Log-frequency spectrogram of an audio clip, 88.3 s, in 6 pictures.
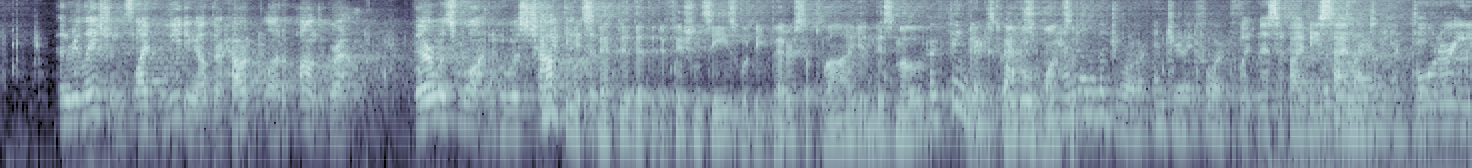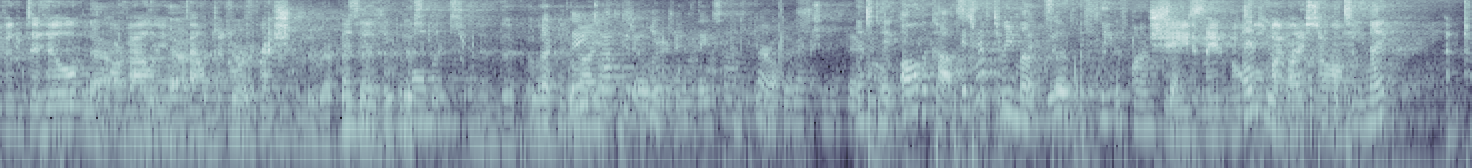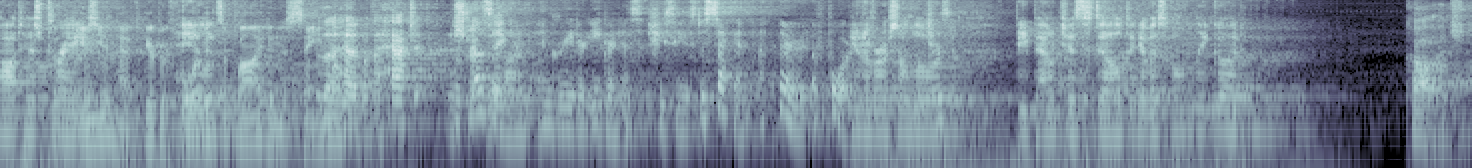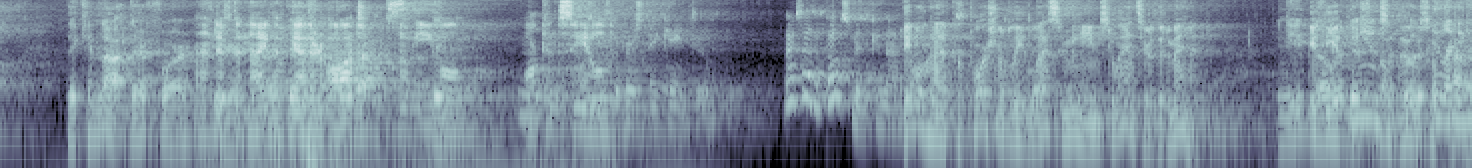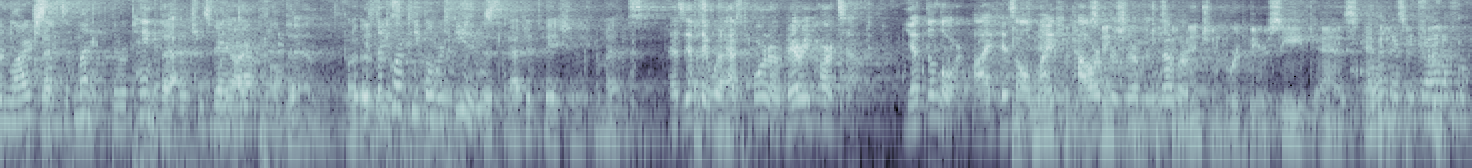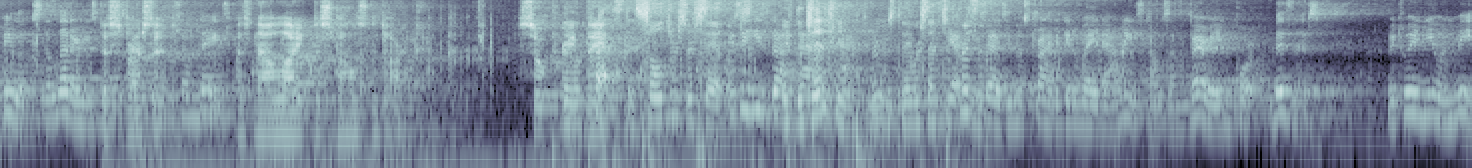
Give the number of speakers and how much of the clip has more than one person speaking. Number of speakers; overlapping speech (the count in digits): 8, about 46%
